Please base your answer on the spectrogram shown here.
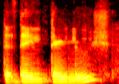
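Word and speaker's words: deluge: This is I think basically look I have been preparing for a de deluj deluj is the usual pronunciation.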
